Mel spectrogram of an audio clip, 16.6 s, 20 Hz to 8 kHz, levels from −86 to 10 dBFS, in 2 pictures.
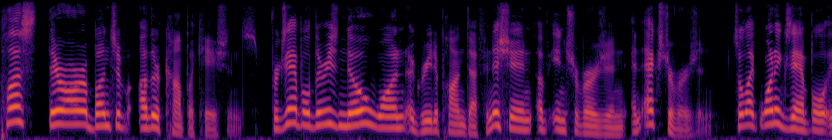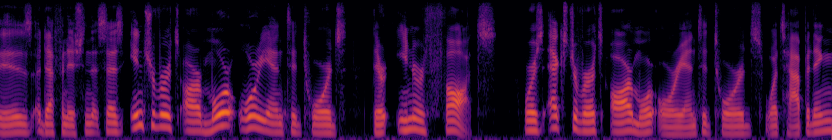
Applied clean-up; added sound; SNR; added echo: none; none; none; none.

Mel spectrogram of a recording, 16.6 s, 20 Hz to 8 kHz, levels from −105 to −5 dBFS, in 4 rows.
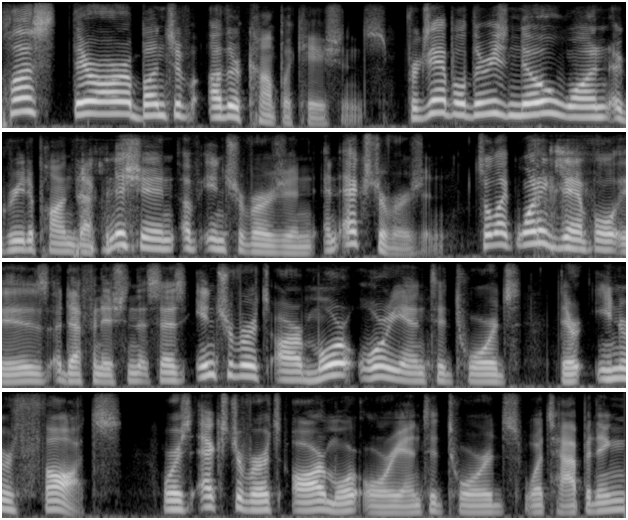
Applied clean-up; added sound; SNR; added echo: neural mask model Resemble Enhance denoiser.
